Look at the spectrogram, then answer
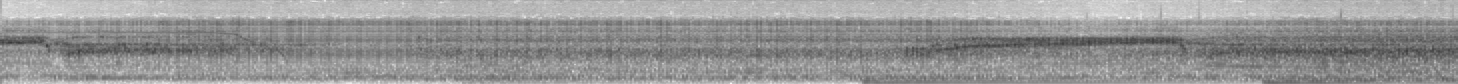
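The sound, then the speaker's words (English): A radio flares up: continuous radio static hisses with a low electrical hum that shifts pitch in steps, while warbling whistles sweep up and down through the noise. It stays loud, swelling slightly near the end. “your radio flares up again. So you hear it and the static starts going crazy.”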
